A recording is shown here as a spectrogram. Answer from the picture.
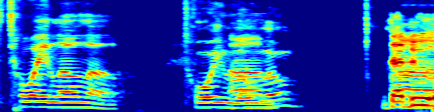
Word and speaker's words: Toilolo: Toy You Lolo. said was it who? Lolo? No, Lolo? it's Toy Lolo.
